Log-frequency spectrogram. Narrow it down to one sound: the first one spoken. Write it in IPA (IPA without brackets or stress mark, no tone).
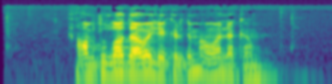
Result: ʕ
